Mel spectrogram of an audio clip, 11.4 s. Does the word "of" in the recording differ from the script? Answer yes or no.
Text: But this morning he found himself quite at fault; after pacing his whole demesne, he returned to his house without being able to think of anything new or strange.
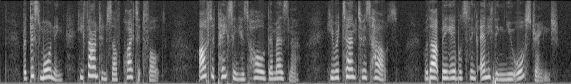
yes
